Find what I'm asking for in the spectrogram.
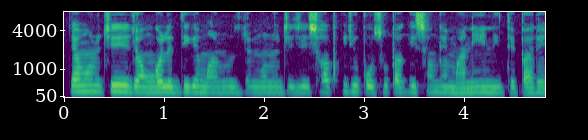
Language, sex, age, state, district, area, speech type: Bengali, female, 60+, West Bengal, Purba Medinipur, rural, spontaneous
